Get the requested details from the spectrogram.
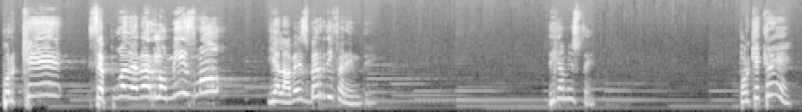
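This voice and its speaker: A woman preaching in a church with a high, bright-pitched voice. She speaks slowly and with emphasis, repeating key phrases and calling on the congregation to respond. Soft instrumental music plays faintly behind her. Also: big pitch swings. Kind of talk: sermon. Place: church sanctuary.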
